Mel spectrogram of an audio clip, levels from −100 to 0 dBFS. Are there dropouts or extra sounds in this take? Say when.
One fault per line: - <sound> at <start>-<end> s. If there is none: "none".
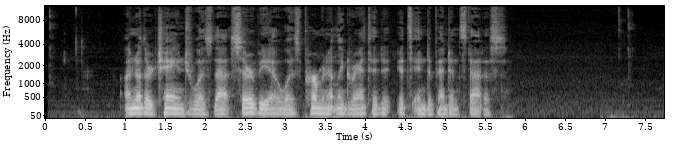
none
